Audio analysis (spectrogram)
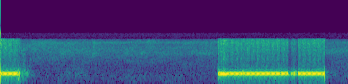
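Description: A telephone ringback tone as a phone call is placed to a guest on the show Smooth Drama: a steady, mid-pitched electronic buzz cuts off briefly at the start, then after several seconds of silence rings again for about two seconds. No one speaks.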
